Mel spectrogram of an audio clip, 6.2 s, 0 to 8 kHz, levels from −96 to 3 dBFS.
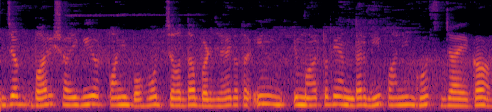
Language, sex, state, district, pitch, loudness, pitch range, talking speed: Hindi, female, Bihar, Kishanganj, 200 Hz, -27 LUFS, 190-205 Hz, 185 wpm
